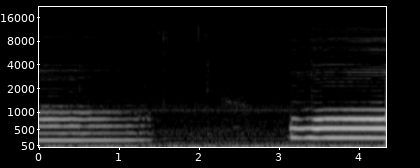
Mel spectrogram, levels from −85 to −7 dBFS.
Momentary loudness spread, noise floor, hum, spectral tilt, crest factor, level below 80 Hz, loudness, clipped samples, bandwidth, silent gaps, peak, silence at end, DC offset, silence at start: 19 LU; -56 dBFS; none; -7.5 dB/octave; 16 dB; -58 dBFS; -35 LUFS; under 0.1%; 13.5 kHz; none; -22 dBFS; 0 s; under 0.1%; 0 s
